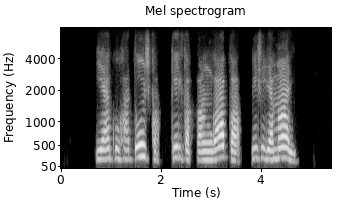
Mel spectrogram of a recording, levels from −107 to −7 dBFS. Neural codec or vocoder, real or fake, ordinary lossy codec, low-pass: none; real; Opus, 32 kbps; 7.2 kHz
